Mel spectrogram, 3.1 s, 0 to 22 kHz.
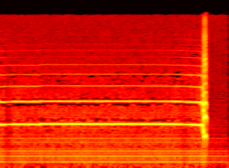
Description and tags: beep 007 Long
From the Mute-Synth-2.
What's up with this one? DOes the Mute Synth have a sense of humour? Silly long beep ending with a sound almost like a cartoon horn.
crazy, cartoon, electronic, Mute-Synth-II, Mute-Synth-2, funny, fun, lo-fi, beep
